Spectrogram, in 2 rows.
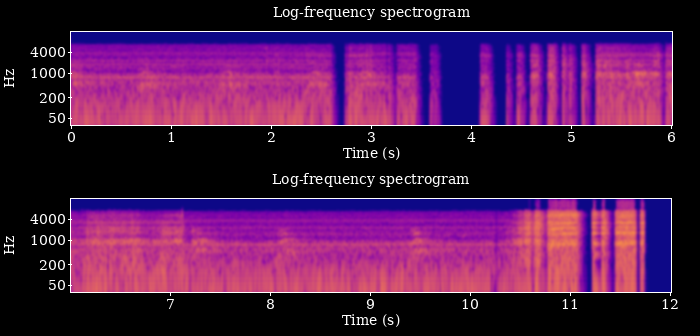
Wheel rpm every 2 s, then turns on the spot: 0, 0, 10, 20, 0, 80.
4-8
